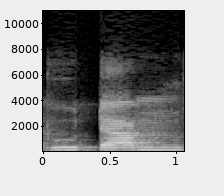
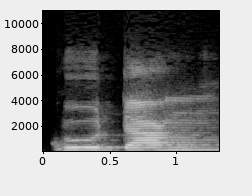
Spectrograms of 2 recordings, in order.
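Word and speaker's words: buddhaṃ: M titik atas bacanya apa? Budang. Ya, bukan budam ya. Ingat ya. Kalau saya tadi kan bacanya budam. Nah, kalau baca budam berarti salah. Bacanya yang betul adalah budang. Saranang gacami.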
